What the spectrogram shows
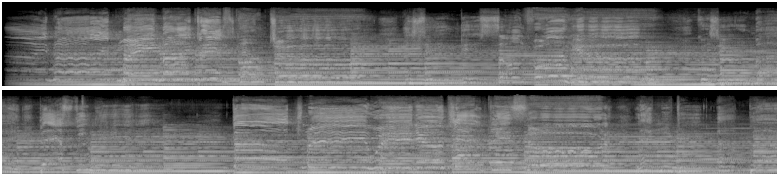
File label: Acoustic Version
